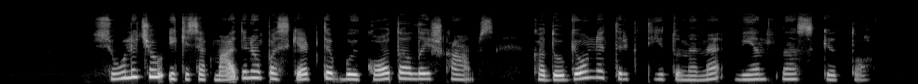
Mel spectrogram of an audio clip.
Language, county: Lithuanian, Klaipėda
